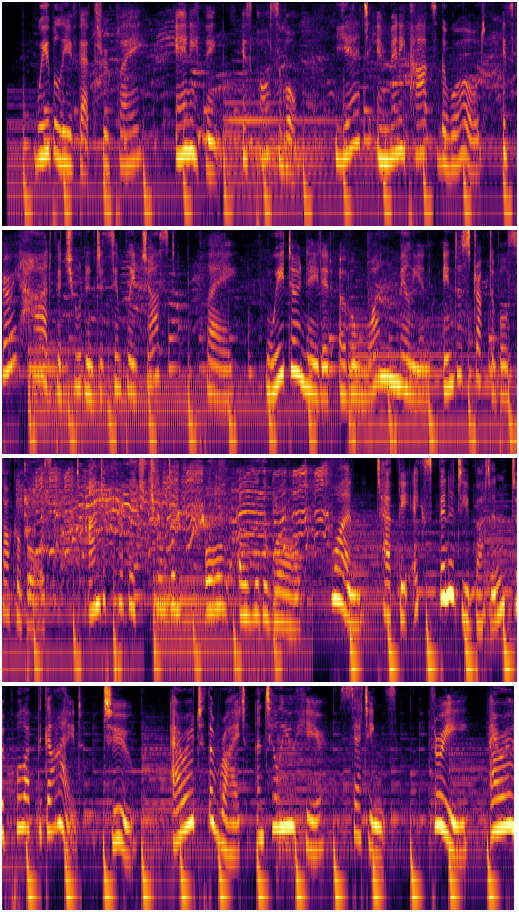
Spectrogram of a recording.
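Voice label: English Australian, female, corporate, accent of australia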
